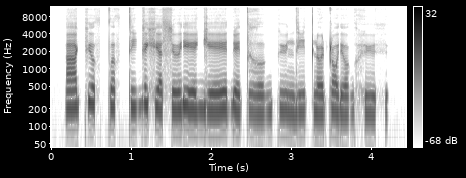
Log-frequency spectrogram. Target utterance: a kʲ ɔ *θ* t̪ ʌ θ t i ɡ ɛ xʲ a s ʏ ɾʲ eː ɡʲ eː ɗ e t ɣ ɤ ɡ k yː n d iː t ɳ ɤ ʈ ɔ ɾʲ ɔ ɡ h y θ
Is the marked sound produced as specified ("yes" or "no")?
yes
